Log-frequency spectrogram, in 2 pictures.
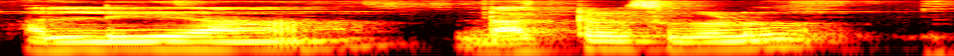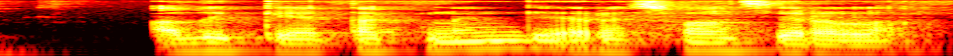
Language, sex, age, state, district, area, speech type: Kannada, male, 18-30, Karnataka, Davanagere, urban, spontaneous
